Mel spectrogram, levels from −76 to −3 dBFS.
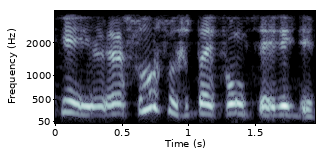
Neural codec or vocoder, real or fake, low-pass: codec, 16 kHz, 4 kbps, FunCodec, trained on LibriTTS, 50 frames a second; fake; 3.6 kHz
